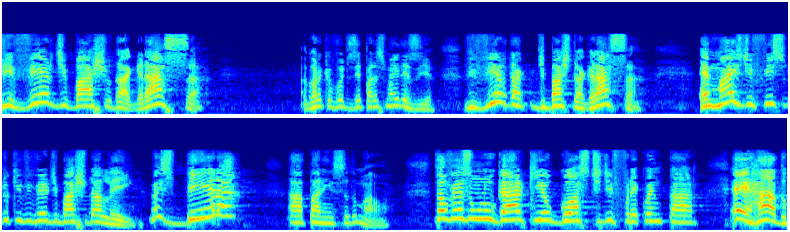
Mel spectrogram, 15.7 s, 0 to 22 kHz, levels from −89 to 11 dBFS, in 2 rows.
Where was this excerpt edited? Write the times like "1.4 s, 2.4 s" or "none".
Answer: 9.3 s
